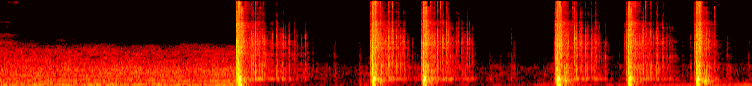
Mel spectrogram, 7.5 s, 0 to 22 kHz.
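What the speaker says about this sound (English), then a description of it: "I only loaded a few rounds in this, but I'll keep firing." A Tippmann A5 paintball marker fires six sharp, loud cracks at uneven intervals. A low background hum runs before the first shot, then silence falls between the later shots.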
